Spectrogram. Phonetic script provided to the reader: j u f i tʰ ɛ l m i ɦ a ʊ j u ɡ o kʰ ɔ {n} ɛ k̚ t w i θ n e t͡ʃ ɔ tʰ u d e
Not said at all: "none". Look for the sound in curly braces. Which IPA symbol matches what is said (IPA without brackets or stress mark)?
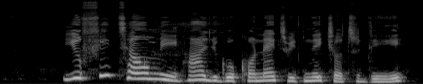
n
